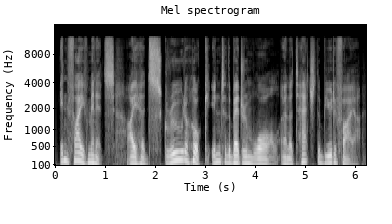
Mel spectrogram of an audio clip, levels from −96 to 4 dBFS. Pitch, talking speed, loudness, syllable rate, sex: 125 Hz, 155 wpm, -18 LUFS, 4.4 syllables/s, male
